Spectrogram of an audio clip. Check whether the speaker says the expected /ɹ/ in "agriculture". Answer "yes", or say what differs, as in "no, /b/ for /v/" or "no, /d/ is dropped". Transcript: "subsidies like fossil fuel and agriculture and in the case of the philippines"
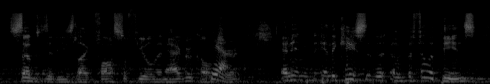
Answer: yes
